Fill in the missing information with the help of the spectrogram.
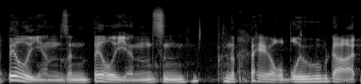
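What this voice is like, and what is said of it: Carl Sagan impression. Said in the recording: “A pretty good impression ... that's pretty good ... That has such an interesting cadence”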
